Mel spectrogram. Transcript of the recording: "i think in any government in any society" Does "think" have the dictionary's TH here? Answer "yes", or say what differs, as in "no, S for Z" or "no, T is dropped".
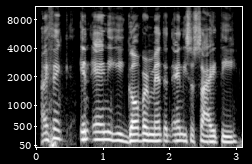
yes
